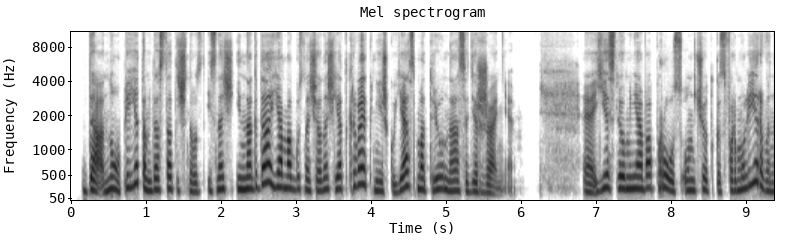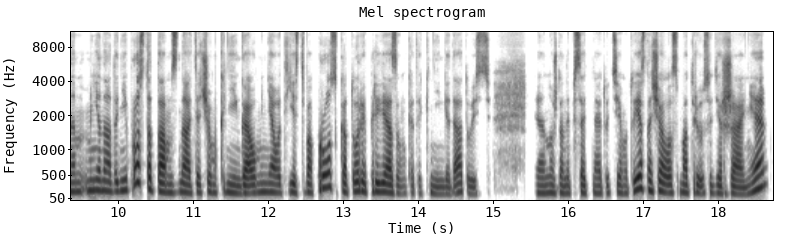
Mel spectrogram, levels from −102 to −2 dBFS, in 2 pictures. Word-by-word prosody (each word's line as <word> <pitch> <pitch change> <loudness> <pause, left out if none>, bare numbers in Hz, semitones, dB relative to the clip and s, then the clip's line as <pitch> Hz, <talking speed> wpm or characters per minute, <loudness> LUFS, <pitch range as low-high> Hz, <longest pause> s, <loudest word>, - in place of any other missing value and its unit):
Да, 185 - +4
но 215 +2 +2
при 255 +7 -2
этом 240 - +3
достаточно, 215 -3 0
вот, 170 0 -5
изнач 220 +3 0
иногда 235 +10 +5
я 270 -5 +4
могу 235 -2 +3
сначала, 200 -3 -2
знаешь, 225 +1 -1
я 230 - +4
открываю 300 +6 +2
книжку. 185 -5 -4
Я 245 - +4
смотрю 220 -2 0
на 195 -2 +1
содержание. 170 -7 -3 0.9
Э, 170 -2 0
если 240 +5 +1
у 235 - +6
меня 230 0 +4
вопрос, 250 -6 +1
он 200 0 -1
чётко 195 -3 -3
сформулирован, 215 - +1
и - - -3
мне 200 +3 -3
надо 185 -2 -1
не 200 +1 -1
просто 340 - +2
там 170 -4 +3
знать, 160 -1 -1
о - - -1
чём 155 0 -4
книга, 155 -3 -2
а - - +3
у 155 - -2
меня, 170 -1 -3
вот, 155 0 -6
есть 165 0 -5
вопрос, 225 - 0
который 180 +1 -1
привязан 160 -5 0
к - - -14
этой 145 0 -19
книге, 135 -3 -8
да, 165 +4 -2
то 145 - -11
есть, 135 +1 -10 0.6
э, 150 - -4
нужно 155 -1 -6
написать 150 0 -4
на 150 - -8
эту 150 +1 -9
тему, 150 -2 -6
то 200 - -1
я, 240 - +6
сначала 185 -6 +1
смотрю 155 -2 -4
содержание. 150 - 0
185 Hz, 200 wpm, -22 LUFS, 160-225 Hz, 0.9 s, у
